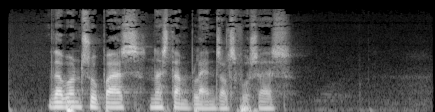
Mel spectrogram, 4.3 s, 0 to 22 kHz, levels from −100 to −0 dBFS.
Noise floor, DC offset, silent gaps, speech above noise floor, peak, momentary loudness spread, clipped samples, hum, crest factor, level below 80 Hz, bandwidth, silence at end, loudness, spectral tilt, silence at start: -57 dBFS; under 0.1%; none; 39 dB; 0 dBFS; 8 LU; under 0.1%; none; 20 dB; -32 dBFS; 16.5 kHz; 1.45 s; -19 LUFS; -4 dB/octave; 0.5 s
